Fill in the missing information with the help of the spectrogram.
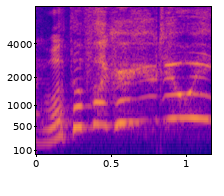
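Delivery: very high, laughing disbelief. Retold or imitated. Admin friends asking what she's doing, laughing high. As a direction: squeal it through a laugh. Friends react to her cheering.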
